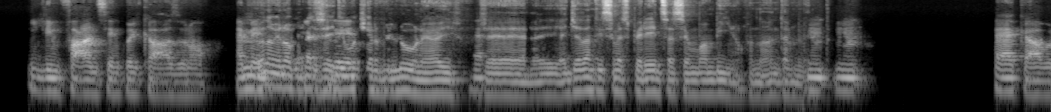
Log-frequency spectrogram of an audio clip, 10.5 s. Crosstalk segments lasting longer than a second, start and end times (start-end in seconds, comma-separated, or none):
2.4-3.6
